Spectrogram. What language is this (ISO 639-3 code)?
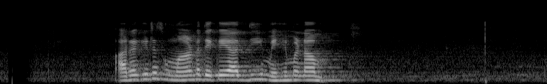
sin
